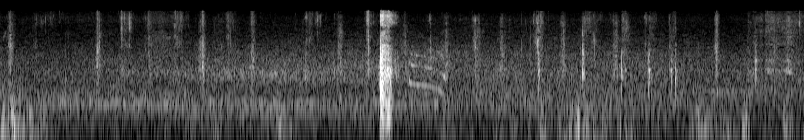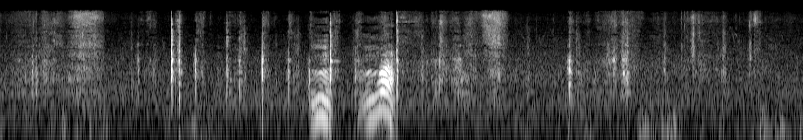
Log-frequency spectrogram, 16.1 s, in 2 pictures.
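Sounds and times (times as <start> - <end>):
chewing and lip-smacking: 0.0 - 7.6.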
